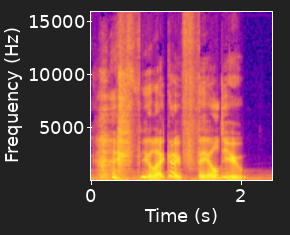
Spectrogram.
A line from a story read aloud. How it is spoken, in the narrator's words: Elle sobbed louder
